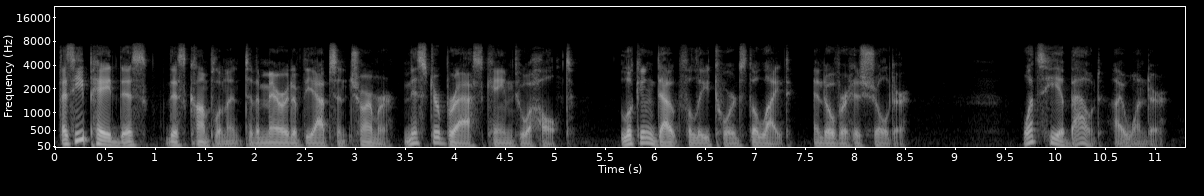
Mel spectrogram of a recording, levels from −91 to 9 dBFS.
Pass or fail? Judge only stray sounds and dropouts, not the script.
pass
